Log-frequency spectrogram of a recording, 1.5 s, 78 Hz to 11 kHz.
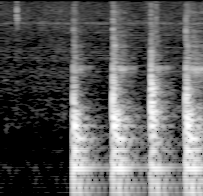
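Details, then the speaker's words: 1981 Mercedes-Benz 240D floor pan after rust repair where there was a hole: four firm hammer blows, each a dull solid thud with no tinny rattle; floor now solid. "even sounds nice and solid now it doesn't sound like I'm pounding a rusty metal it sounds like it's absolutely solid"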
